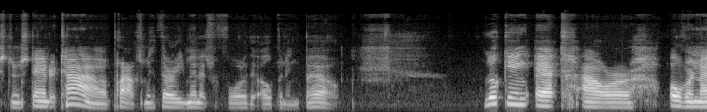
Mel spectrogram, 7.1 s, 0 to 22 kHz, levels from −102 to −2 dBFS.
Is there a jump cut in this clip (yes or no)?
no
